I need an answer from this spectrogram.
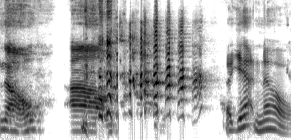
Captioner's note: laughing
